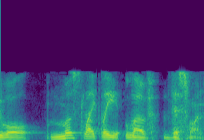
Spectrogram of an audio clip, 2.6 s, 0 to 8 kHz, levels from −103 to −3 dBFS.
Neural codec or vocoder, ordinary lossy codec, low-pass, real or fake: none; AAC, 16 kbps; 7.2 kHz; real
